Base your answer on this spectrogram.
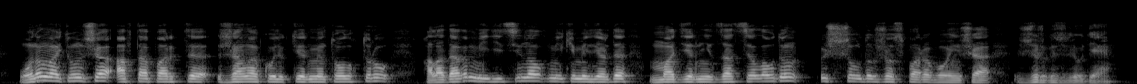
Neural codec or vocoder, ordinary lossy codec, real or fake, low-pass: none; MP3, 48 kbps; real; 7.2 kHz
